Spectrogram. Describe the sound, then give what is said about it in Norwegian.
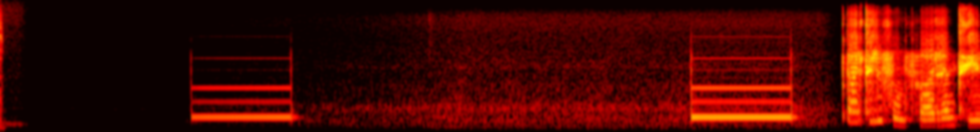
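A phone line rings out with two steady one-second ringback tones spaced several seconds apart, faint line noise between them, and no one picks up before a voice begins talking at the end. “Ja, eh, folk i frivilligheten de, de er ofte travle og driftige typer, så det er ikke alltid de har tid til å ta telefonen, men heldigvis så ringer de raskt opp igjen.”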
